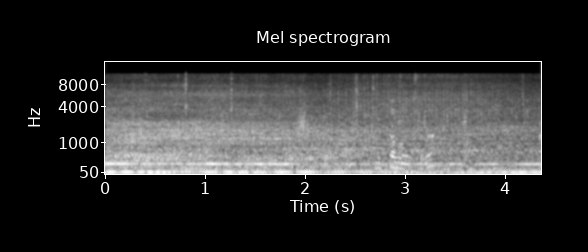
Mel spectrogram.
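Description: Wind buffeting a handheld camera's microphone in a steady low rumble, with a steady low hum that is strongest for the first couple of seconds.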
